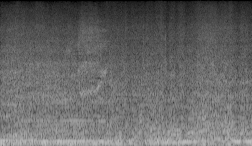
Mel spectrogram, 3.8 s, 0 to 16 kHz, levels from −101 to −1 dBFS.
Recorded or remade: remade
